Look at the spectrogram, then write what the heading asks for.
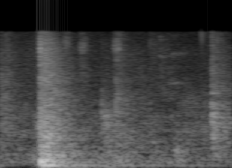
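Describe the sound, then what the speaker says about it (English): A standard top-freezer fridge door pulled open: one sharp thump as the seal releases, then a couple of softer knocks and rattles, close and fairly loud, with no talking. "So let me start by opening up the fridge."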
